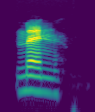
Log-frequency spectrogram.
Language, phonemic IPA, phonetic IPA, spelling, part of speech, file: Armenian, /men/, [men], մեն, noun / adjective, Hy-մեն.ogg
- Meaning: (noun) the name of the Armenian letter մ (m); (adjective) 1. one, only, sole 2. each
